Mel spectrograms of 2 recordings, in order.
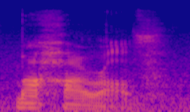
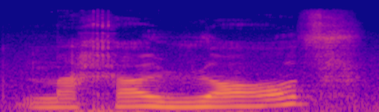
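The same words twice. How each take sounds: First: Maharov. said low, falling, settled; stating Maharov. with a final fall; falling tune. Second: Maharov? slow with a rising question; asking Maharov? unsure, pitch rising; questioning tune. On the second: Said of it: "Mahaz-, Maharov?". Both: Real, not acted.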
